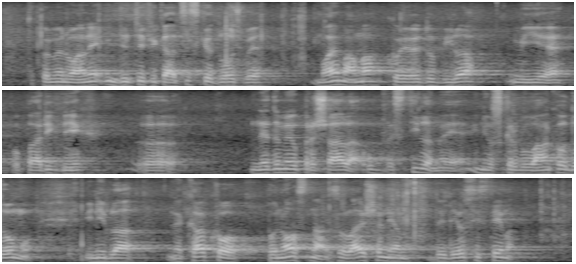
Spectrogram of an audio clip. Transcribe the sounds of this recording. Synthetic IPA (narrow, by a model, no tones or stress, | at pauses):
t̪opɔimɛnɔʋaːnɛʔid̪ɛnt̪ifikaːt̪siskɛod̪loːd͡ʒbɛ | mɔːjamaːmakʰɔjɔjɛd̪ɔbiːlamijɛɔpaːɾiɣd̪nex | nɛd̪ɐmɛjɛwpɾaʃaːla̰ʔɔbʋɛst̪ilamɛjɛ̰injɛɔskəɾbɔʋaŋkawd̪oːmuinjɛblanɛkʰaːkʰɔpɔnɔːsnazɔlaːjʃanjɛmd̪ajɛd̪eːwsist̪eːma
